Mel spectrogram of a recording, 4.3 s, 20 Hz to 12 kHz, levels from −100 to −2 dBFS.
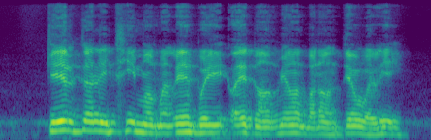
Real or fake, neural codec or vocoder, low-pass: fake; codec, 24 kHz, 1 kbps, SNAC; 10.8 kHz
